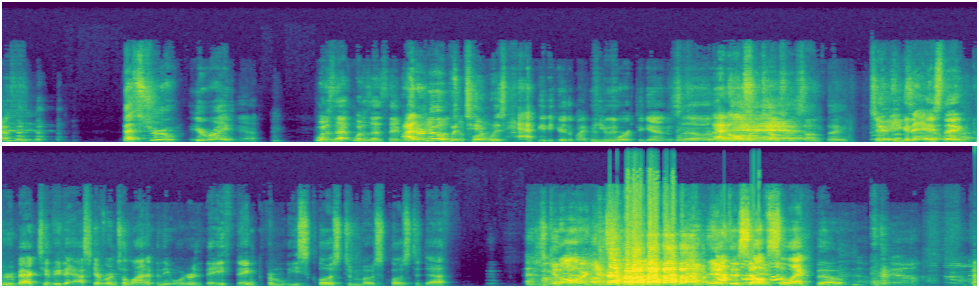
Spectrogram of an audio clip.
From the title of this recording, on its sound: Live from Fair Verona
